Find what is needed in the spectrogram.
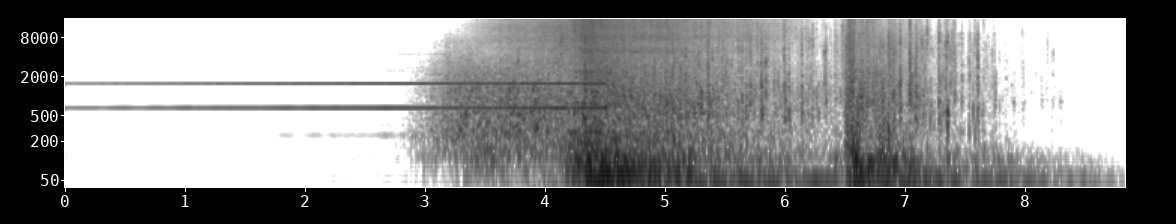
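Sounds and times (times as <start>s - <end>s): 
ice spell power up strength boost: 3.0s - 8.3s.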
